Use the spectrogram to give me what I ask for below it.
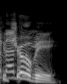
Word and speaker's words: Kipchoge: Kip, Kip, Cho, Cho, Gi. Gee. Oh, Gee. Kipchoge. It's Gee, not B. Well, oh, actually, I thought it was Kipchoge, but it's better than Kipchoge.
